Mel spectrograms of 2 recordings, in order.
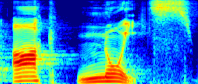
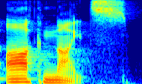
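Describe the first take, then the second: First: "Arknoits", second syllable rhyming with "quoits"; NIGHTS vowel as OI. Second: Said in the usual way. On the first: Shown as a demonstration. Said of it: "he's more going Arknoits rather than". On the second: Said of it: "rather than Arknights".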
